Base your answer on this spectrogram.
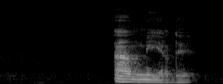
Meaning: inflection of aanmeren: 1. singular dependent-clause past indicative 2. singular dependent-clause past subjunctive
- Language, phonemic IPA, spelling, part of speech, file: Dutch, /ˈanmerdə/, aanmeerde, verb, Nl-aanmeerde.ogg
